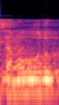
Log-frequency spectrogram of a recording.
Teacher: ثا کو نرمی سے پڑھیں گے، میم کو 2 حرکات لمبا کریں گے، واو مدہ ہے، دال کو معروف طریقے سے جلدی پڑھیں گے.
